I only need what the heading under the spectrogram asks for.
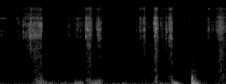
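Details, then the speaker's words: Case 1845C skid steer wheel bearing, turned by hand after removal: rough, gritty crunching in uneven bursts. Grit is inside and the bearing is worn out and junk; the other bearing was in pieces. Both are being replaced. "All that grit is in there. Them bearings are junk."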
